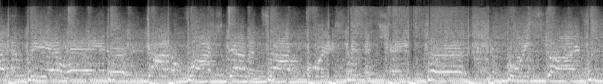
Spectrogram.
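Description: Loud rock background music with a steady beat and a heavy bass line.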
